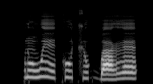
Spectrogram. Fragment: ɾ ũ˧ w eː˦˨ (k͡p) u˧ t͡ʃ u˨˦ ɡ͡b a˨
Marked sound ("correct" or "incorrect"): incorrect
